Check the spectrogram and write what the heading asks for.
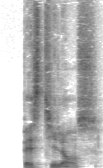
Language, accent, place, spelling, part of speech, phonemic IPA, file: French, France, Lyon, pestilence, noun, /pɛs.ti.lɑ̃s/, LL-Q150 (fra)-pestilence.wav
- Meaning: 1. pest epidemic; pestilence 2. extremely foul smell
